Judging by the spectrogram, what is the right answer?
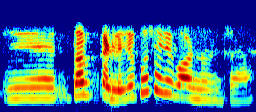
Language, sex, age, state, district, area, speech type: Nepali, female, 18-30, West Bengal, Kalimpong, rural, conversation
